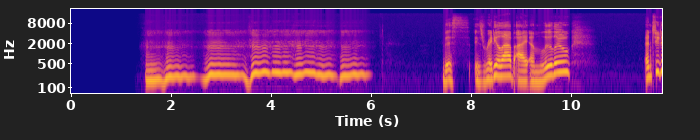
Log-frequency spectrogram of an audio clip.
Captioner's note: humming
